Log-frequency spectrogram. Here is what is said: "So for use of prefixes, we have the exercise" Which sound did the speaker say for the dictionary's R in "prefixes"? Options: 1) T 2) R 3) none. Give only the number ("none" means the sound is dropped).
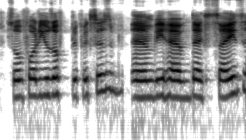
2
